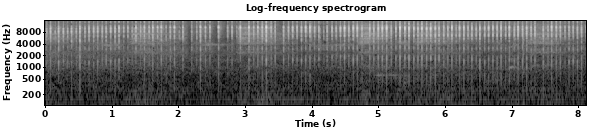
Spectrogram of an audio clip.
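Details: Greyhound Salty, a happy female dog indoors, chatters her teeth nonstop: quick, ratchet-like clicking repeating several times a second with uneven spacing, crisp and dry throughout.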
